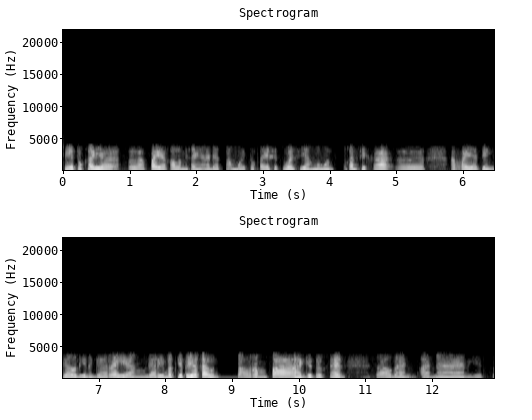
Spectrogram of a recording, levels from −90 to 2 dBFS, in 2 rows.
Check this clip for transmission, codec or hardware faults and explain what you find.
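Two faults are present in this speech: a low-rate speech codec across the whole clip, and six short dropouts hidden by that codec's loss concealment.

G.729 codec, throughout: the sound is rebuilt from a vocal-tract filter, a pitch predictor and a handful of pulses per frame rather than carried as a waveform, which fits an 8 kbit/s G.729A stream. The damage is plainly audible. Nothing above 4 kHz survives, so the voice is dull and boxy, and the sparse pulse excitation leaves it slightly rough and synthetic.

VoIP packet loss concealed by the speech codec, at 0.76 to 0.85 s (after "itu kayak", before "eee apa ya kalau"), 2.36 to 2.55 s, 4.10 to 4.25 s (after "itu kayak situasi yang"), 5.89 to 6.00 s (before "ya tinggal di negara"), 8.79 to 9.13 s and 11.65 to 11.78 s. The missing stretches last 60, 90, 120, 90, 300 and 120 ms, which points to 30 ms packets. At each gap the decoder keeps repeating its last pitch and filter at falling gain, so the voice smears into a buzzy tone or coloured noise that fades. 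Because each frame depends on the one before, the sound stays weak and distorted briefly after it returns.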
